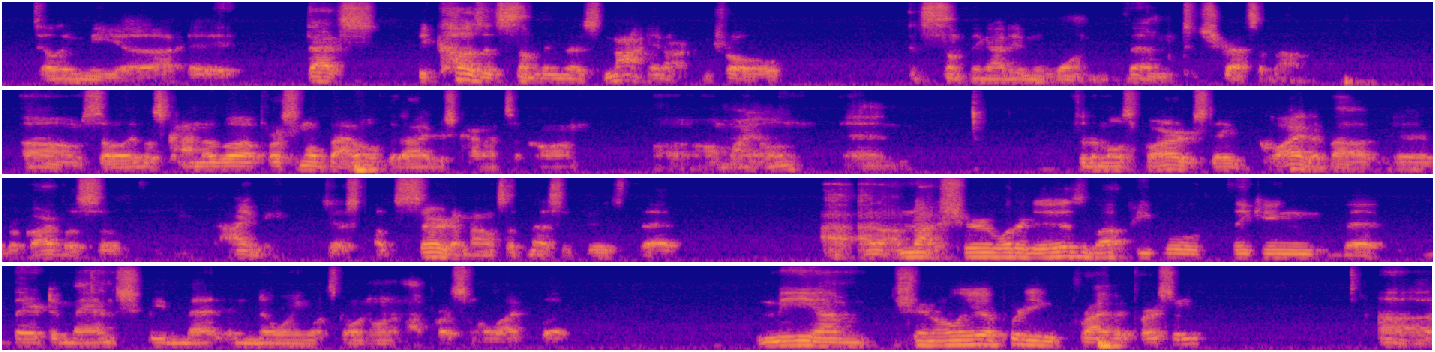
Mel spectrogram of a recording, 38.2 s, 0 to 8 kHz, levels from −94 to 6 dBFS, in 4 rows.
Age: 30-49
